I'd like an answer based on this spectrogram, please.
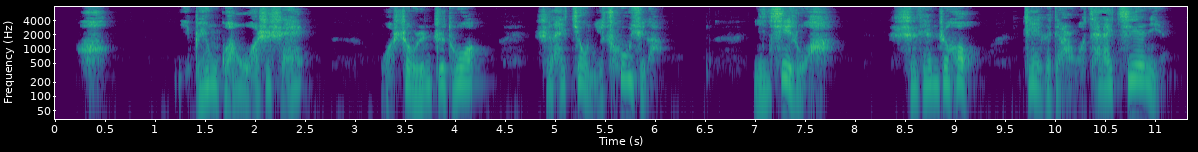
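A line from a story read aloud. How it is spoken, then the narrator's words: Hushed voice. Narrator (Chinese): 我压低了声音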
